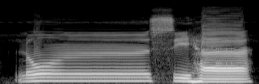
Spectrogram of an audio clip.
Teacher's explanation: Nah, ada huruf nun mati ketemu dengan huruf sin sebagaimana yang tadi. Ini sama kita baca dengan bacaan ikhfa, yaitu disamarkan bunyi nunnya kepada huruf sin.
